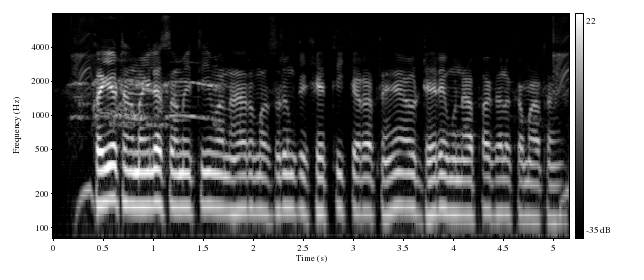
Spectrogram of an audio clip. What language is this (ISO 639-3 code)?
hne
